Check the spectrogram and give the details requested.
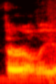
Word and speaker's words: thoroughly: y certainly the word thoroughly is pronounced as thoroughly emphasis is on the first syllable th and the rest of the word flows smoothly it's a great word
